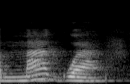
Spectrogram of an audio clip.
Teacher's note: eu saio do som fraco que é o u para o som mais forte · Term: ditongo crescente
